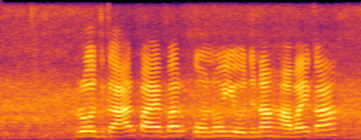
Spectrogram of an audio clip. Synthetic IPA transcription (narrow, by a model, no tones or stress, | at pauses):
ɾoːzɡaːɾpaːjbəɾkoːnojoːd͡ʒnaːɦaːʋajkaː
